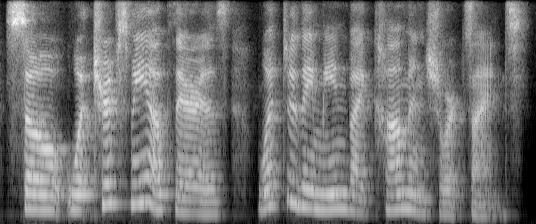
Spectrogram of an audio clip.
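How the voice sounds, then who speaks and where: A woman editor giving a casual talk on writing style, relaxed and conversational, thinking aloud as she goes. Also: medium pitch, slow. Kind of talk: casual presentation.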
